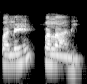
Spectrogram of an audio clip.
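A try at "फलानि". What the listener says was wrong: The letter ha has to be pronounced correctly. Phalam, phale, phalani.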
